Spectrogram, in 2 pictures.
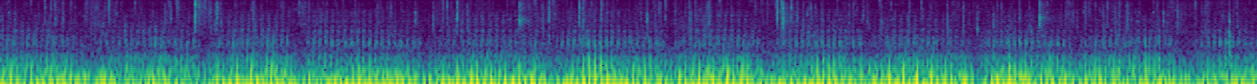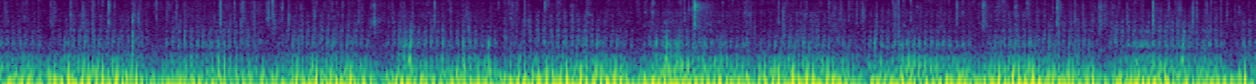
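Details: Low rumbling cat purr with a gentle breathing rhythm, partly masked by dense crackling and popping from a wood fire in the fireplace.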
